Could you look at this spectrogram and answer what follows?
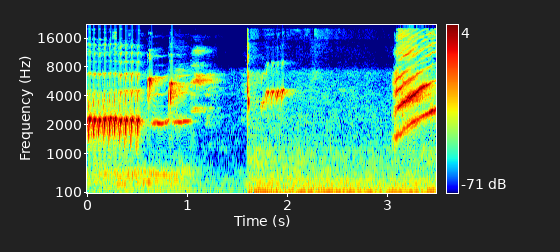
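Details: Small-bodied canary singing loudly and melodiously with varied phrases: a fast pulsed trill, short whistled notes, a brief pause, then a rapid burst of rising sweeps at the end.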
